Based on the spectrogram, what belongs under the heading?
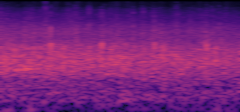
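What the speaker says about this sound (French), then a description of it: "vous pouvez vous applaudir" Dense, steady applause from a crowd, many hands clapping continuously and loudly throughout.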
